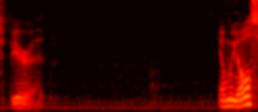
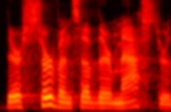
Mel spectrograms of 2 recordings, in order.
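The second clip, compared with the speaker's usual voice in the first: ordinary delivery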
